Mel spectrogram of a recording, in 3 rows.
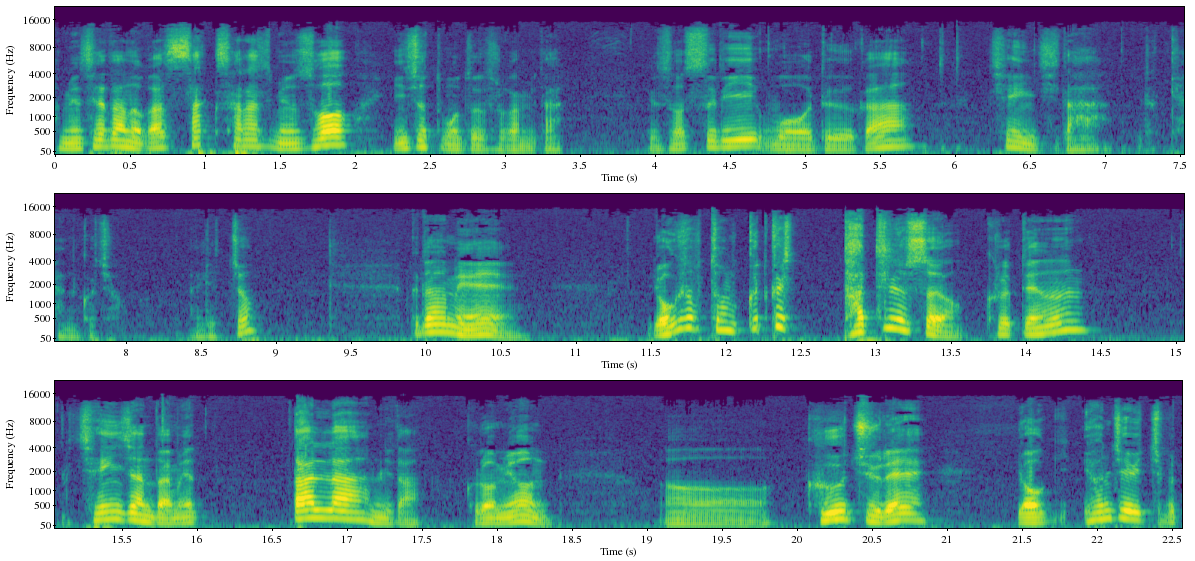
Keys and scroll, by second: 4.4-6.7 typing, 15.7 c, 17.0 shift+4.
